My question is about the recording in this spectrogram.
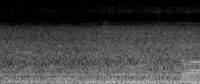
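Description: Steady mechanical background hum and hiss with a faint steady tone running through it; a man's voice comes in at the very end.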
